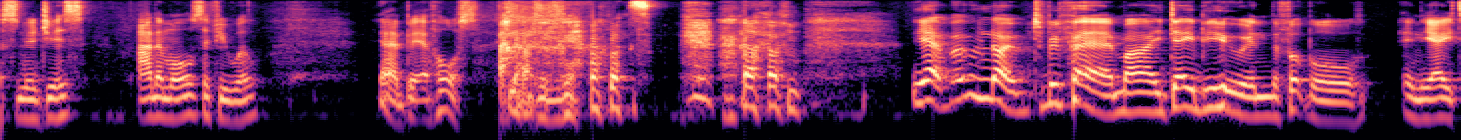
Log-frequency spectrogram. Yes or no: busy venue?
no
